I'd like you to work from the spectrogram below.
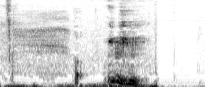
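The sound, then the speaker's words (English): A single harsh cough with throat clearing comes in a few rough bursts, loud and alone, then breaks off abruptly into near silence. “Sorry about that, I just had a cough.”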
